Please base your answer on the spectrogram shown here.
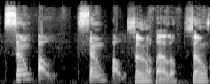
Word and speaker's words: São Paulo: But the state is São Paulo. São Paulo. São Paulo. São Paulo. Paulo. São Paulo, yes.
